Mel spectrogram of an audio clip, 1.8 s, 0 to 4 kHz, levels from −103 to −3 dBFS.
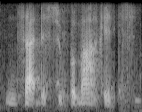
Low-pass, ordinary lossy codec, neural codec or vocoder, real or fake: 3.6 kHz; none; vocoder, 22.05 kHz, 80 mel bands, WaveNeXt; fake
